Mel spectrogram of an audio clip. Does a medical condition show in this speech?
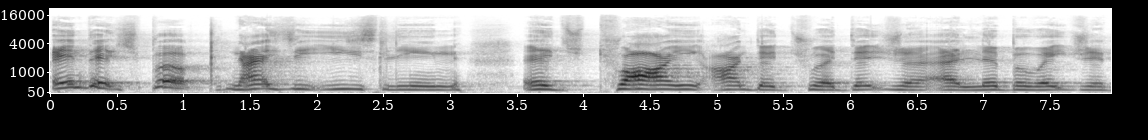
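Yes: speech impediment; initially misdiagnosed.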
